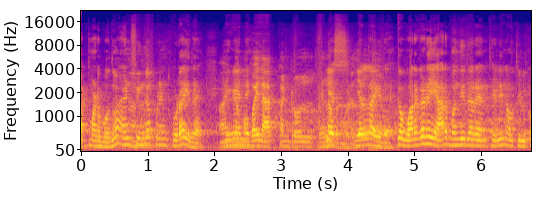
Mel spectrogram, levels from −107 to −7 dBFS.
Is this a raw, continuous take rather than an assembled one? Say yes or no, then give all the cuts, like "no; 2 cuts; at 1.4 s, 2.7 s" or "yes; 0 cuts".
no; 1 cut; at 4.7 s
